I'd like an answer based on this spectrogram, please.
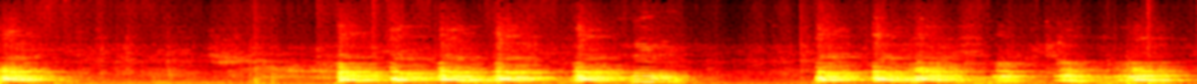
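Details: Belgian Malinois puppy Dinar, called Cricket, at a Mexican kennel, yapping in quick clusters of high barks with a few whiny rising yips, a quiet gap, then another run of barks.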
